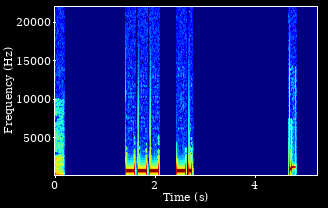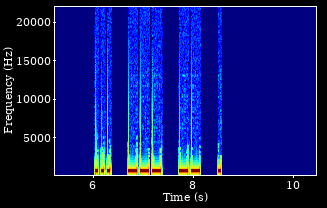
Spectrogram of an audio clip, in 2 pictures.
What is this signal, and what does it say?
Morse code, heard as a keyed tone, about 19 wpm, spaced as for 14 wpm, 700 Hz. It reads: ON SOME
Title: 160 Lesson 26f - Letter g - Words 20wpm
